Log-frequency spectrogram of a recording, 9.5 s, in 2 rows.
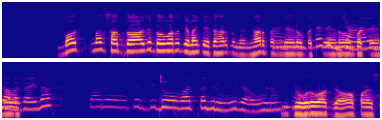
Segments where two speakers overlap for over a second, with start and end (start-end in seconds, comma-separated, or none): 3.4-4.9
